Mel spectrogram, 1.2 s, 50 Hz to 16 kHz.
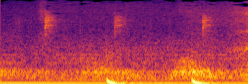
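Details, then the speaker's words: Faint fetal heartbeat on Doppler, heard as two rapid swooshing beats over a steady hum at about 140 a minute. The baby was turning around. "You hear that? It's very faint. You hear that? That's baby's heartbeat."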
